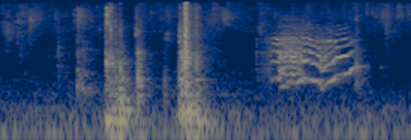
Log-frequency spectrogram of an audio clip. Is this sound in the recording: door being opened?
yes

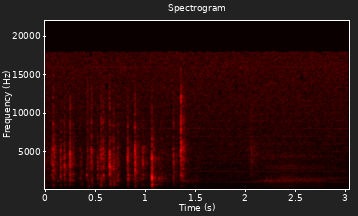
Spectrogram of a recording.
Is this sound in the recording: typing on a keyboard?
yes

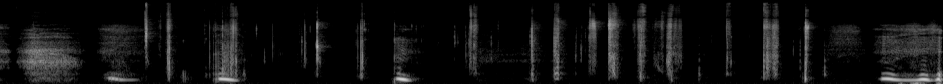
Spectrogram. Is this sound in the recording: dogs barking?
no

